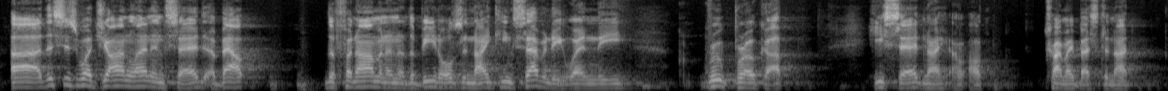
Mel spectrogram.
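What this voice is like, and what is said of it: Philadelphia accent. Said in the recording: “I will say it in my normal Philadelphia accent.”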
